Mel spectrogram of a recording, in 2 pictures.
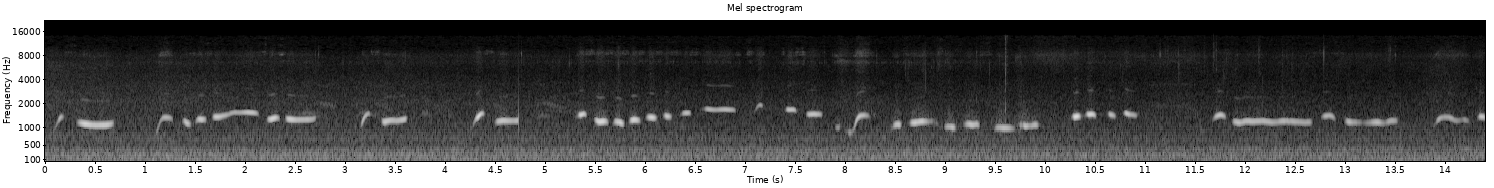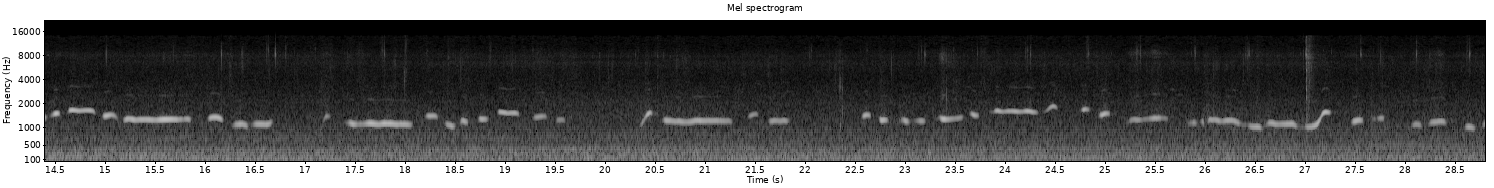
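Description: A person whistling a wandering tune, one clear note at a time with short glides between notes, over a faint low background rumble.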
